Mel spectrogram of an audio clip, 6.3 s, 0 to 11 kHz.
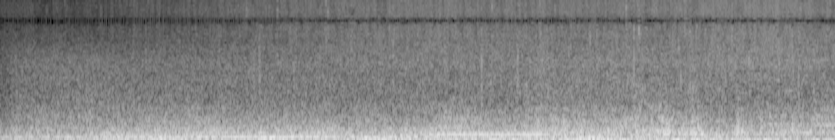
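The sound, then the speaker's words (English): A thunderstorm faced by a fishing vessel for three days and nights: heavy rain hisses steadily while deep, loud thunder rolls and rumbles underneath, filling the whole stretch with no voices. “We were against the storm for 3 days and three nights before our fishing vessel, the Portland's Pride, finally sank.”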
